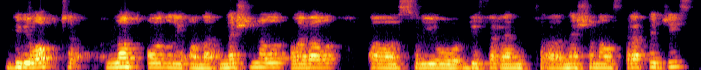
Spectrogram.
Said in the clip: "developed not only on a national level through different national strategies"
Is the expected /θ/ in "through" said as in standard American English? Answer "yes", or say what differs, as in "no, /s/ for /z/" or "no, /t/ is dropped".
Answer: no, /s/ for /θ/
